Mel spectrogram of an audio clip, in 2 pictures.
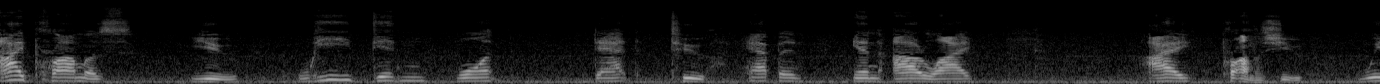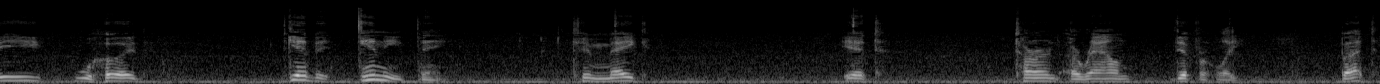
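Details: Adult male with aphasia who finds, orders and produces each word with great effort, and who could not talk at all eight weeks earlier: aphasia.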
